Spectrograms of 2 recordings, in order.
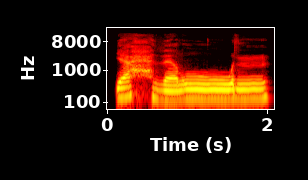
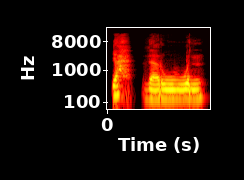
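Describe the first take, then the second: First: The h sound flows out with audible breath. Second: The h sound is cut off without flowing breath. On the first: The speaker calls it right. "tapi mengalir" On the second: The speaker calls it wrong. "Tidak boleh dibaca"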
